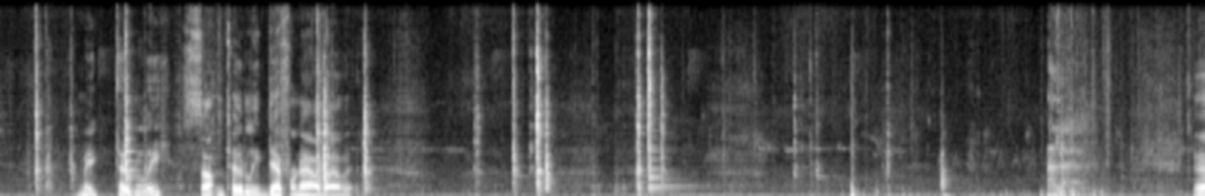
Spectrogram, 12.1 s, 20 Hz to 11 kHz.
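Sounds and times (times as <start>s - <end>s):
metal parts clicking and knocking: 6.3s - 6.9s.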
